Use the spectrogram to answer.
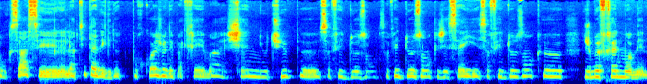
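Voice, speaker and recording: A woman with a high pitch speaks at a fairly slow pace. Her loudness swings widely. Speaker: YouTuber. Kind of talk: personal introduction vlog. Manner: halting, many fillers.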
